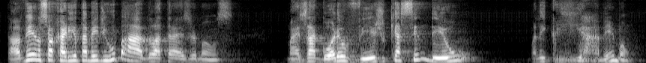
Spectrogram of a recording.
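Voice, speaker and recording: Brazilian pastor, high and bright. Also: male voice, big pitch swings, quick pace, slightly rough. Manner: exhorting, call-and-response with congregation; swings between loud preaching and quiet asides. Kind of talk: sermon. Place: church sanctuary.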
